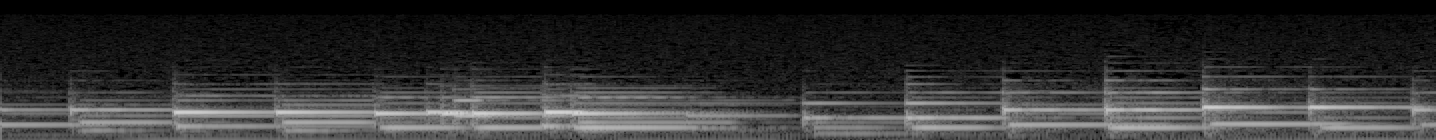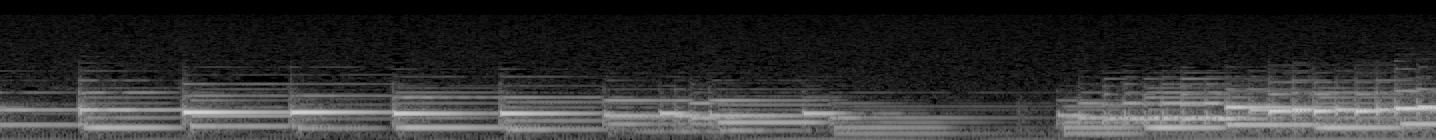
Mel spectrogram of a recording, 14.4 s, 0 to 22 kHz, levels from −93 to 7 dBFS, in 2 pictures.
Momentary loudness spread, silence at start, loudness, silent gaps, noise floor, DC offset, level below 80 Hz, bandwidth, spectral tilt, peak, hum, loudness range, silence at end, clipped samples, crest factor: 16 LU; 0 s; -22 LUFS; none; -52 dBFS; under 0.1%; -66 dBFS; 4.2 kHz; -8 dB/octave; -6 dBFS; none; 7 LU; 0 s; under 0.1%; 16 dB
